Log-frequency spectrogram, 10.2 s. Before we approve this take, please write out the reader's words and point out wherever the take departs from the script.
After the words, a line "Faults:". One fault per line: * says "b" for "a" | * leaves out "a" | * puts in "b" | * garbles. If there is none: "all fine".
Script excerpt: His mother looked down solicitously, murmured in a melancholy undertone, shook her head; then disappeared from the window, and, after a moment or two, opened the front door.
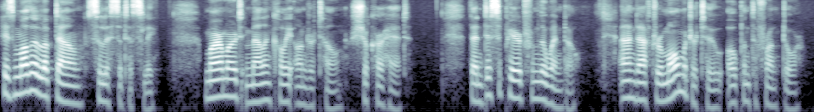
His mother looked down solicitously, murmured a melancholy undertone, shook her head; then disappeared from the window, and, after a moment or two, opened the front door.
Faults:
* leaves out "in"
